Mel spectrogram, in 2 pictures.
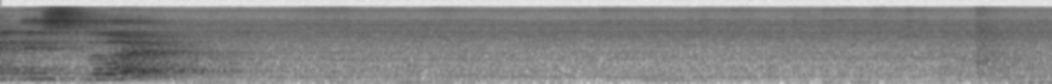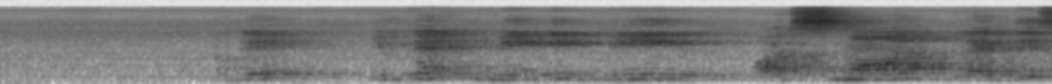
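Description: A woman speaks calmly, a little way off in an echoing room.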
